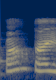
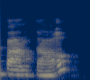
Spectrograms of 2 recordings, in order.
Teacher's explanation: Nah, di sini yang sama-sama dalam lingkungan fonologis yang sama, yaitu dalam posisi final, ini ada diftong I dan ada diftong AU. Kita tahu bahwa pantai dan pantau itu maknanya berbeda dalam bahasa Indonesia ya.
